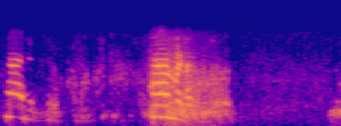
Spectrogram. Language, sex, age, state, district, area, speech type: Kannada, female, 30-45, Karnataka, Gadag, rural, conversation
